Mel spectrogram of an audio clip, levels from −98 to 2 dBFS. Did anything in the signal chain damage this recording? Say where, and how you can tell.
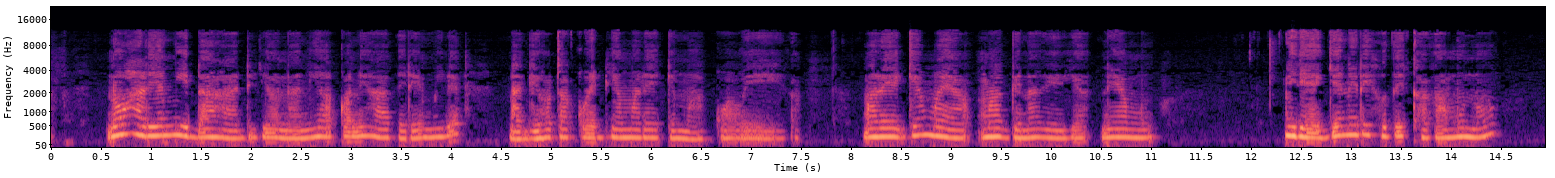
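Yes. Transcoding between lossy codecs, throughout the speech, at the codec stage: nothing remains above 12.2 kHz, and two kinds of coding artefact are heard together. This likely comes from a low-rate HE-AAC encode re-encoded to Opus, with Opus spending bits on the earlier damage and adding its own.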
